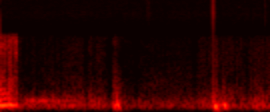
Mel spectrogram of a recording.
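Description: Faint steady hum from an open video-call microphone, with two short soft thumps, one about a second in and a deeper one just after one and a half seconds.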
